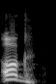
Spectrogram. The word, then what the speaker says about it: UGG: salir a bolsa su marca más conocida es ogog que se escribe ugg y es muy famosa por sus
